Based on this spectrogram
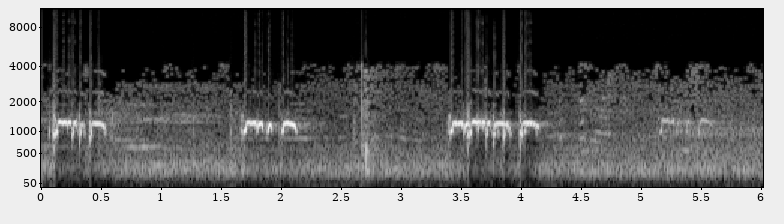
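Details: Zebra dove singing, played to coax a silent dove into song; quick clusters of staccato, slightly ringing coos in three bursts over roughly six seconds, with softer lower notes between and constant background hiss.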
